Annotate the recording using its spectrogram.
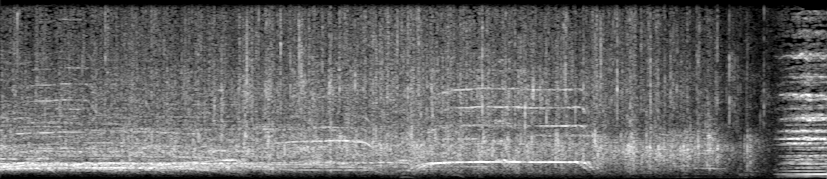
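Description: Audience applauding and cheering, with long held whoops over the clapping. The applause dies away near the end, just as orchestral music starts.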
